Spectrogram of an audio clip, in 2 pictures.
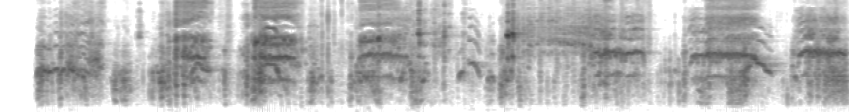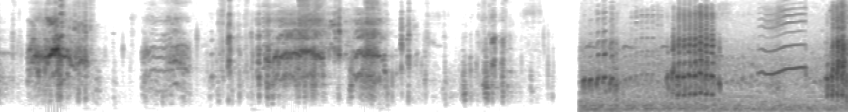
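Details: Raccoons communicating with each other and with a person: a run of short, chirpy, squeaky bursts with harmonic whistles and quick chittering, spaced irregularly, ending in a few higher rising whine-like squeals over a faint low background hum.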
